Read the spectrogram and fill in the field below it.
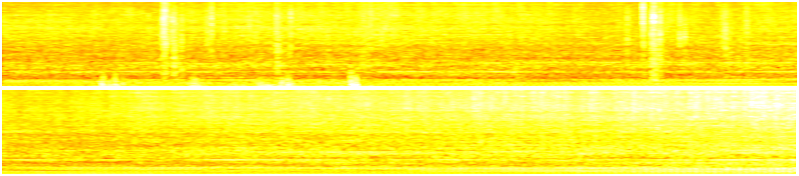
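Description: A van engine idles nearby.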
